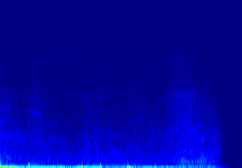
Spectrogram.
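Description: Irregular dull thumps of footsteps and handling carried through a live handheld microphone as it is walked across a stage, over a steady low electrical hum.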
